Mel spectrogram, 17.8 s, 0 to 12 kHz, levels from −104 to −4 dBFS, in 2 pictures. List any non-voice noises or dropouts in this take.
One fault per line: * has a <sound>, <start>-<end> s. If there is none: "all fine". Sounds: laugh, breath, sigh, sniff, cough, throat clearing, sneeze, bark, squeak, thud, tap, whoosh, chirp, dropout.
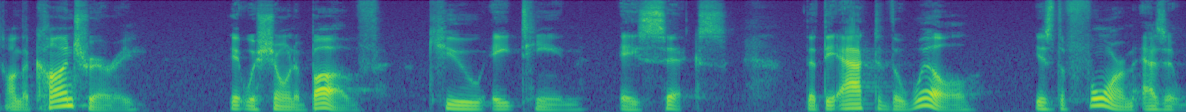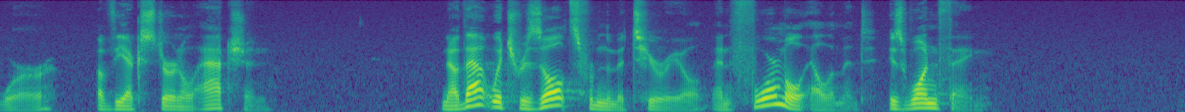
all fine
